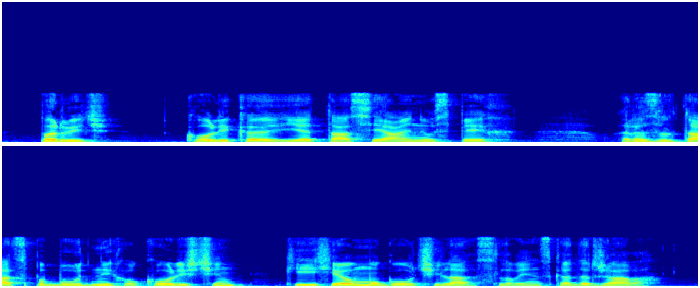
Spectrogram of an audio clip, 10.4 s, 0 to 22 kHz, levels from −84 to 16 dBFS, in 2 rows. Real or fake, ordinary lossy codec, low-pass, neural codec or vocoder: real; none; none; none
